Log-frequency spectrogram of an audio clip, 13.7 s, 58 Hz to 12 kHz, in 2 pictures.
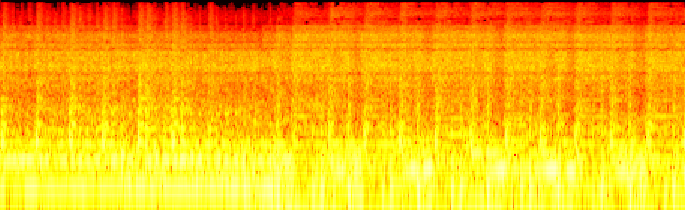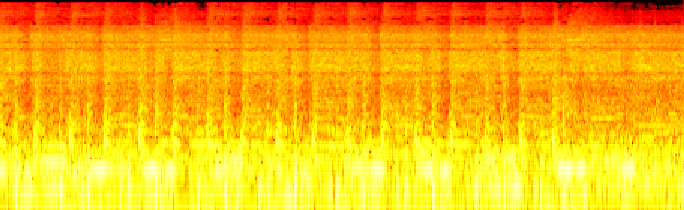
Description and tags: Metal Band Jam 5 Thrash
2 electric guitarists and one drummer jam metal and hardcore. Fast thrashing.
Recorded with Sony TCD D10 PRO II & 2 x Sennheiser MD21U.
instrumental, band, punk, metal, drums, hardcore, rock, guitar, drum, heavy, electric, jam, guitars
